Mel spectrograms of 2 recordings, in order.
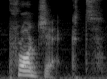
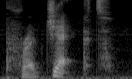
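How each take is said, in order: First: The stress is on the first syllable. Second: The stress is on the second syllable. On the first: It is the noun. "in the noun version of the word project, the word stress is on the first syllable" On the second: It is the verb. "In the verb form of the word project, the word stress is in the second syllable"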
